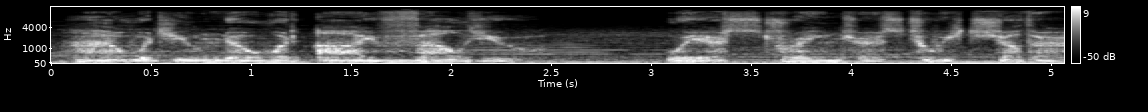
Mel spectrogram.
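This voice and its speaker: A man's voice: deep voice, animated, slow. A man playing a proud, stern clan grandmaster in a video game cutscene, curt and suspicious in manner. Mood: cold disdain. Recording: distant, under clear music.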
